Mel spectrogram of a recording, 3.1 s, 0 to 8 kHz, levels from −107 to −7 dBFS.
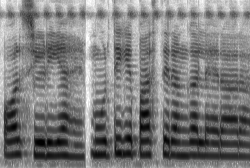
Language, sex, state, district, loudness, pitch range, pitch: Hindi, female, West Bengal, Jalpaiguri, -14 LUFS, 230-245 Hz, 235 Hz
